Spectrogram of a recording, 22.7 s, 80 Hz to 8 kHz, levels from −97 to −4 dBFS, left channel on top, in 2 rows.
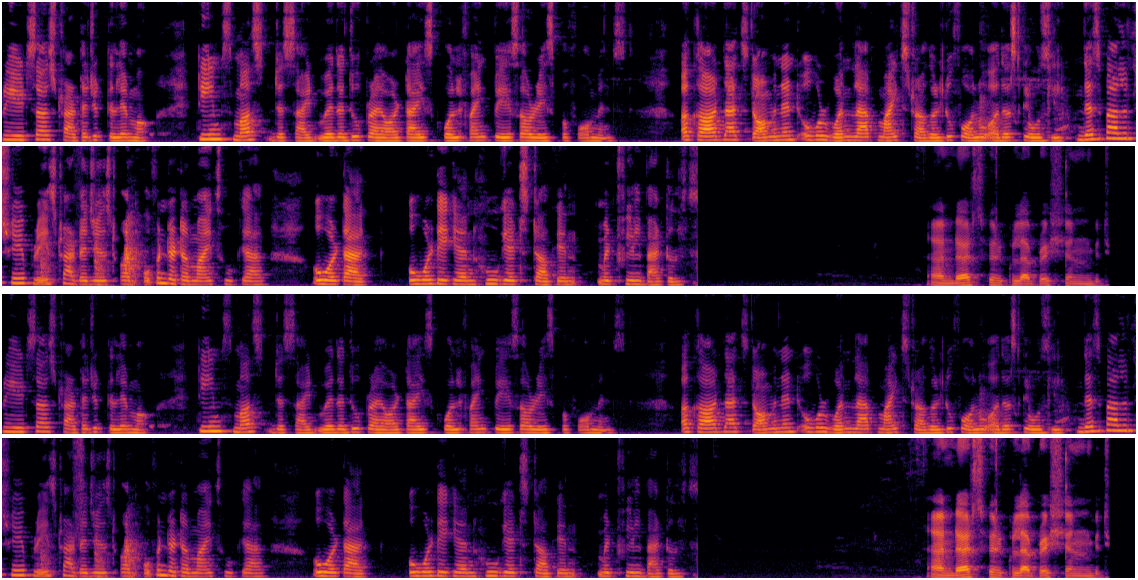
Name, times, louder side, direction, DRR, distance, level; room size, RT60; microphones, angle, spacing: voice 1, 0.0-6.2 6.5-15.0 15.4-18.3, left 3 dB, 80° left, 6.1 m, -34 dB
voice 2, 20.6-22.4, right 4 dB, 50° right, 2.2 m, -34 dB
head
